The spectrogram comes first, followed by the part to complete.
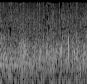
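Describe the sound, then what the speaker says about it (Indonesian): Brief burst of dense audience applause at an Islamic sahur gathering, steady and fairly loud, with no talk over it. "Tepuk tangan dulu Bu."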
